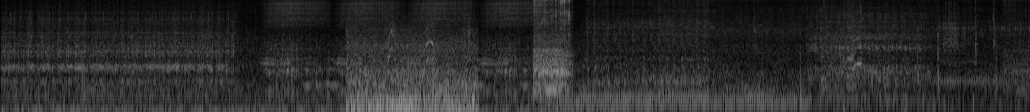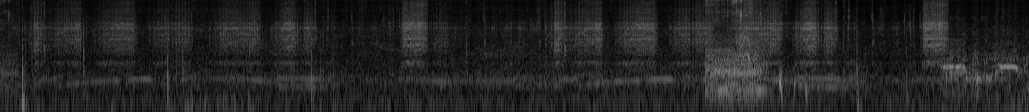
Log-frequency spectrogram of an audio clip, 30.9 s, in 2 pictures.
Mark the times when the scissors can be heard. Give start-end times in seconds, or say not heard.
8.0-8.6, 15.0-15.8, 26.0-27.0.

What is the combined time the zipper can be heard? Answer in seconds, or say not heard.
3 s.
